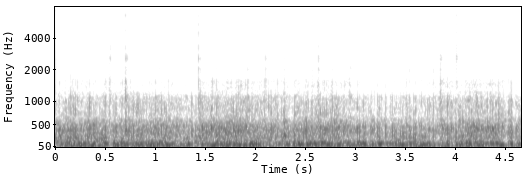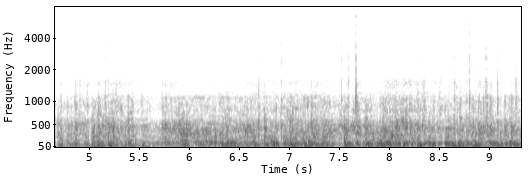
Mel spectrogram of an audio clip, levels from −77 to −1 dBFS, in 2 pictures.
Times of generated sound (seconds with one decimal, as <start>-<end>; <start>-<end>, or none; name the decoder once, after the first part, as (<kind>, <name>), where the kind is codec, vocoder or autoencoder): 3.7-8.7 (codec, SNAC)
